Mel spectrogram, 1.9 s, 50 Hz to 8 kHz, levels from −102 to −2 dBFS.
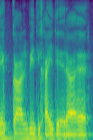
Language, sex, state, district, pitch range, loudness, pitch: Hindi, male, Jharkhand, Ranchi, 90-100 Hz, -13 LUFS, 95 Hz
